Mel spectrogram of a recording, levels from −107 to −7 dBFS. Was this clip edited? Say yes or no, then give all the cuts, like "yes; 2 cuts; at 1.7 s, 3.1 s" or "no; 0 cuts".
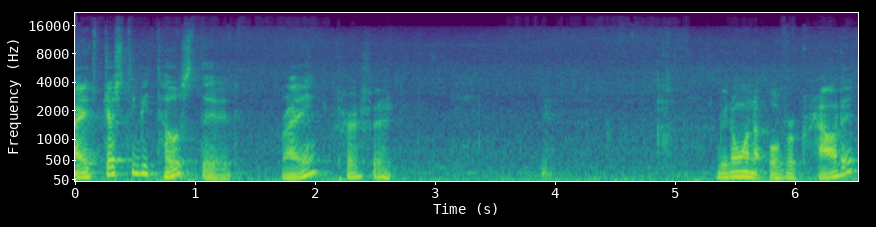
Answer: no; 0 cuts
